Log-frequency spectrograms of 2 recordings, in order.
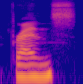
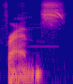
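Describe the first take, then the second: First: Said in the usual way. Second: Friends breathed out, voice dropped to a whisper. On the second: Shown as a demonstration. Host echoing the word friends as a whispered aside. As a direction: let friends fall away into a whisper.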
